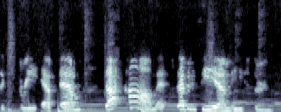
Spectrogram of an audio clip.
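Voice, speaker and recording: Backed by music, a woman's intonation rises and falls in a lively way. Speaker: pastor, radio show host. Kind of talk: announcement, promotional.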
